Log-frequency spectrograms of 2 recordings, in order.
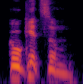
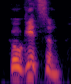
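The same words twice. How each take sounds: The two takes are said the same way.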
